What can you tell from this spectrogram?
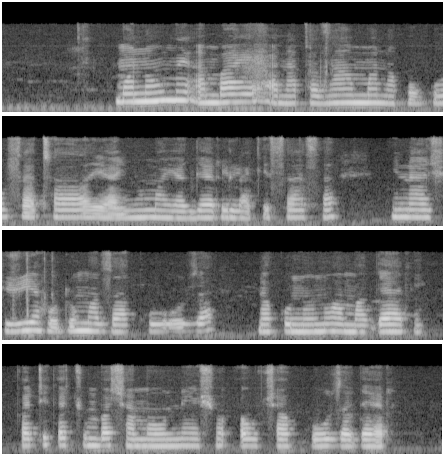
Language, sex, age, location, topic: Swahili, female, 25-35, Nairobi, finance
